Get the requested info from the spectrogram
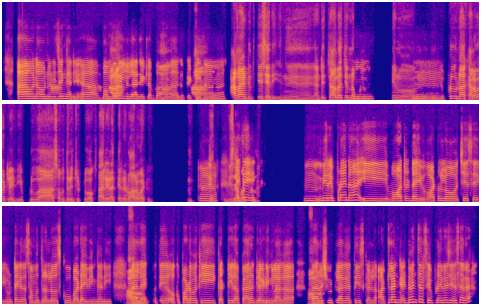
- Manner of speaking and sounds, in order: grunt; in English: "వాటర్ డైవ్ వాటర్‌లో"; in English: "స్కూబా డైవింగ్"; in English: "పారా గ్లైడింగ్"; in English: "ప్యారాచూట్"; in English: "అడ్వెంచర్స్"
- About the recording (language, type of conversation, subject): Telugu, podcast, సముద్రం చూస్తే నీకు వచ్చే భావనలు ఏమిటి?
